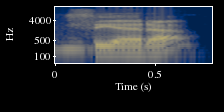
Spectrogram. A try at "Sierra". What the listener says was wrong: It's not Syria. Sierra. It's a name.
